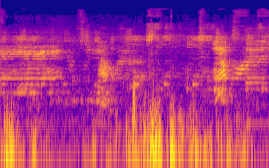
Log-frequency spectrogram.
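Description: Bluegrass street musicians heard from nearby: a high, wavering melody line over repeated low thumps.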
